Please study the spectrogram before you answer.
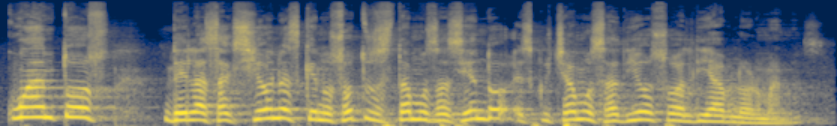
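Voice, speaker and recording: A man's voice: very high-pitched, lively intonation, moderate pace, vocal fry, darkish tone. A man, a deacon preaching a sermon who keeps asking rhetorical questions and prompts the congregation to finish verses. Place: church sanctuary. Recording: long church reverb.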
